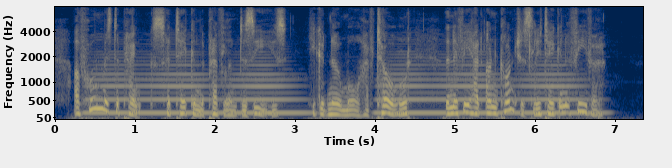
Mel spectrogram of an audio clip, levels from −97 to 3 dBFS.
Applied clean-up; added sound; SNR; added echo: none; Wind instrument, woodwind instrument; 7 dB; none.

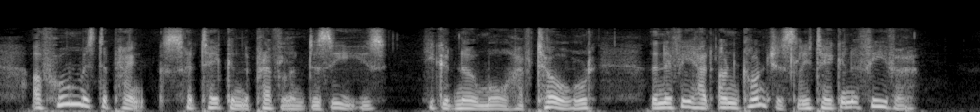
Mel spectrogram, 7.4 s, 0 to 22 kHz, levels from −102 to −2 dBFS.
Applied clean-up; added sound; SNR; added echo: neural mask model Resemble Enhance denoiser.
